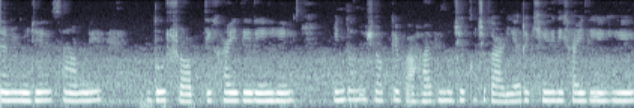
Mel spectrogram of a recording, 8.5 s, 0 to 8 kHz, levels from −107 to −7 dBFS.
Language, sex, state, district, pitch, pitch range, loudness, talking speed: Hindi, female, Uttar Pradesh, Muzaffarnagar, 225 Hz, 220-230 Hz, -14 LUFS, 155 wpm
